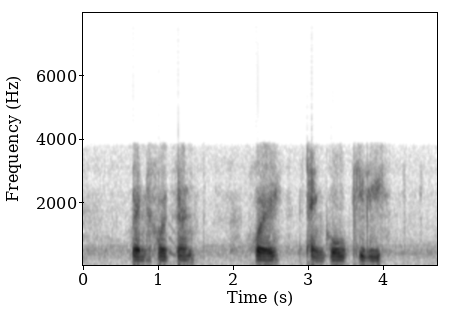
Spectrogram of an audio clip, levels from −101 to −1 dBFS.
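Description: Throughout, the speech carries GSM full-rate codec damage: band-limited to roughly 300 Hz to 3.4 kHz, with a plainly audible buzzy, gravelly roughness. The codec rebuilds the voice from a vocal-tract model driven by coarsely sampled pulse excitation, which fits a 13 kbps full-rate stream.

At 2.08 s and again at 3.90 s, lost GSM frames cause brief glitches. Each time, the decoder repeats the settings of the previous good frame, giving a short rough, metallic ring that fits a single lost 20 ms frame.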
